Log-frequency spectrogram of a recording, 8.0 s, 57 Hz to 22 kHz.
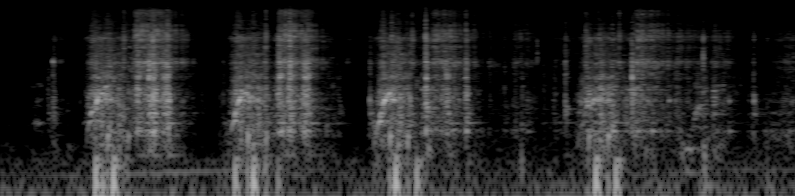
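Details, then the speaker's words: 1970s Briggs & Stratton 4 hp flathead air compressor engine: repeated pull-cord cranks about every second and a half, each a short whirr with no firing; compression suspected too low to fire. "I I think the compression is still too low to fire"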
